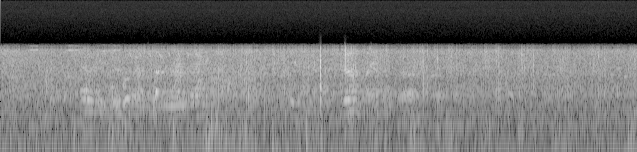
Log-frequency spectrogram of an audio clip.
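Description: A horse's hoofbeats on the soft dirt footing of an indoor arena as it moves around on a lunge line, with a person's voice between about one and four seconds in and a few short sharp clicks.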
